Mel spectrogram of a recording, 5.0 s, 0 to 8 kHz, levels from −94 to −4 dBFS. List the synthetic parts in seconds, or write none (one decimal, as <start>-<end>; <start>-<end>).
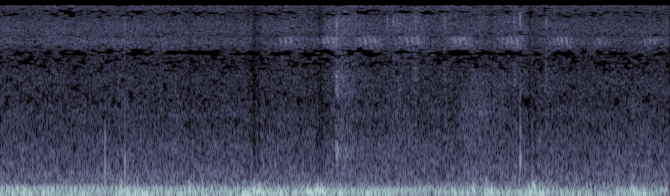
none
